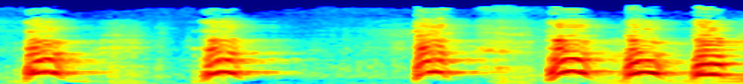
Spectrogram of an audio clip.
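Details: Domestic Beagle named Will letting out a run of six bright, arching barks, spaced out at first and then coming faster in a tight burst of three at the end.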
